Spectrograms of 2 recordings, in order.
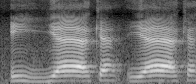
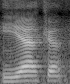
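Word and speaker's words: إياك: If you have a fatha, Iyyaka, so it's very clear. Iyyaka, here there's a shadda. If we drop the shadda and we only pronounce 1 ya and say Iyyaka, then the meaning would change.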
